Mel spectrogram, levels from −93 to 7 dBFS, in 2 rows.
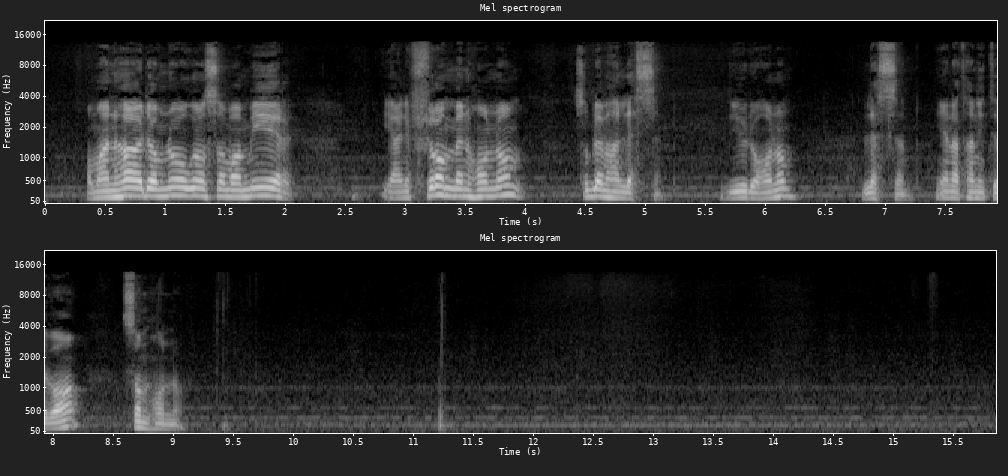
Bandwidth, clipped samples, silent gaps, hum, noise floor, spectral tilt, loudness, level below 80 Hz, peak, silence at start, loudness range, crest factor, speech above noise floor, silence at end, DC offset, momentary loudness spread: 13.5 kHz; under 0.1%; none; none; -57 dBFS; -6 dB/octave; -23 LUFS; -68 dBFS; -2 dBFS; 0.35 s; 9 LU; 24 dB; 36 dB; 4.6 s; under 0.1%; 16 LU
